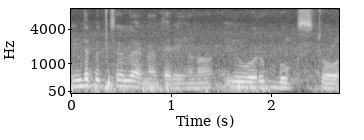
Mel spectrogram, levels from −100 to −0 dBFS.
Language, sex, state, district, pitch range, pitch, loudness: Tamil, male, Tamil Nadu, Nilgiris, 125-160 Hz, 140 Hz, -15 LUFS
